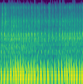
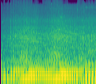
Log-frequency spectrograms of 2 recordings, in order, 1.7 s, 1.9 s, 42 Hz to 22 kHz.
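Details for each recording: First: TVS Ntorq 125 fuel-injected scooter after repair of engine noise: small single-cylinder idling with even steady putter, no ticking or rattle on top; normal idle. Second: TVS NTorq 125 fuel-injected scooter at idle, engine sound problem before repair: fast, fairly even ticking about four per second over the idle, pointing to slack timing chain and worn tensioner.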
